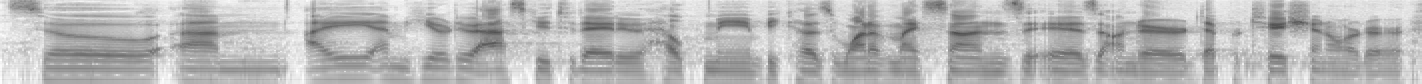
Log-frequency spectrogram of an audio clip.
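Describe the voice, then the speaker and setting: A man interpreting a speaker's words into English at a public meeting, hesitant and halting. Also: on the low side, level tone, bright, forceful tone, slight background noise. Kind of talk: consecutive interpreting. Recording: long hall reverb.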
